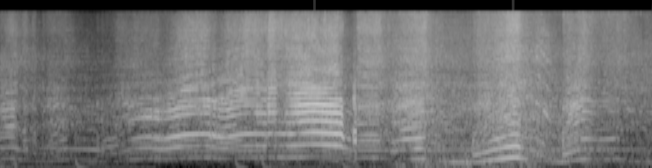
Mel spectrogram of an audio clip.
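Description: Polaris snowmobile engine revving hard under load. The pitch climbs for about two seconds, drops suddenly, then rises and falls once more near the end.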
